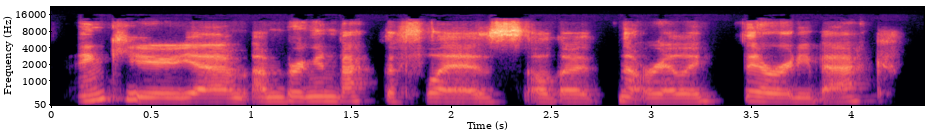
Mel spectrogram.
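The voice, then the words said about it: Slightly croaky voice. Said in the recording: “My voice is a bit croaky, still recovering from spicy cough, but I think I had a croaky voice anyway, so you probably won't even notice.”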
